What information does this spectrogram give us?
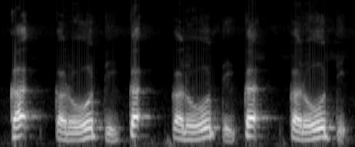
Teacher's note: विसर्ग के बाद क आया है तो यहाँ पर यह जिह्वा मूल हो गया। तो जब इसका उच्चारण करेंगे क करोति, क करोति, क करोति, इस तरह से उच्चारण करेंगे।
